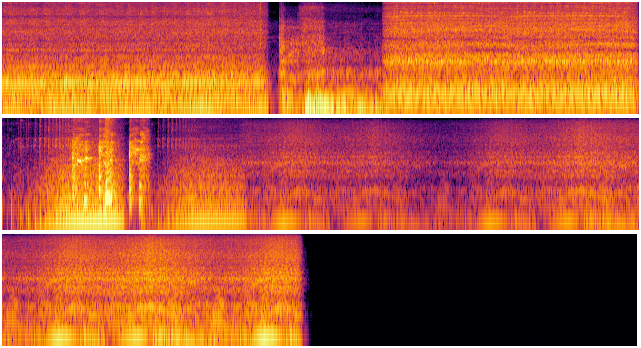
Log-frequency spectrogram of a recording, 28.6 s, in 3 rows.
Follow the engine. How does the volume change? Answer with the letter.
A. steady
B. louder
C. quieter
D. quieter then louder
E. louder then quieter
D.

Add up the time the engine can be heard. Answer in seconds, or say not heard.
24 s.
